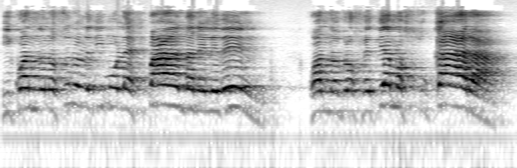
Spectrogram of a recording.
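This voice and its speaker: A man with a strikingly high voice preaches with fervor, dropping low and then rising to shouts. He sounds distant from the mic, with a roomy echo and a dull, muffled tone. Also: normal speed. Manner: fervent, swinging from hushed to shouted. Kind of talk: impassioned sermon.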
